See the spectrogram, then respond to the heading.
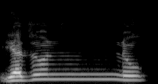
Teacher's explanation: এখানে নুনটাকে কি করতে হবে? গুণনা করে পড়তে হবে, কারণ কি? নুনটার উপরে তাসদিদ এসেছে, ইয়াজুন্নু।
